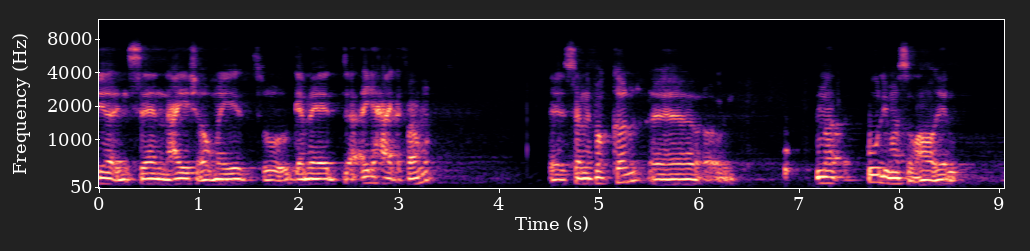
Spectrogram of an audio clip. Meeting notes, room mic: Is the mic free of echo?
No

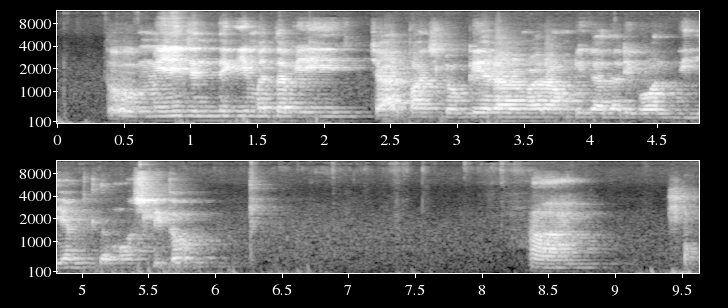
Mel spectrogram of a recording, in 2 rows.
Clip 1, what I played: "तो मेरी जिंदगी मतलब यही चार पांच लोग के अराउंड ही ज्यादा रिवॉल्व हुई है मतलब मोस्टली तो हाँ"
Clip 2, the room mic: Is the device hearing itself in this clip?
Yes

